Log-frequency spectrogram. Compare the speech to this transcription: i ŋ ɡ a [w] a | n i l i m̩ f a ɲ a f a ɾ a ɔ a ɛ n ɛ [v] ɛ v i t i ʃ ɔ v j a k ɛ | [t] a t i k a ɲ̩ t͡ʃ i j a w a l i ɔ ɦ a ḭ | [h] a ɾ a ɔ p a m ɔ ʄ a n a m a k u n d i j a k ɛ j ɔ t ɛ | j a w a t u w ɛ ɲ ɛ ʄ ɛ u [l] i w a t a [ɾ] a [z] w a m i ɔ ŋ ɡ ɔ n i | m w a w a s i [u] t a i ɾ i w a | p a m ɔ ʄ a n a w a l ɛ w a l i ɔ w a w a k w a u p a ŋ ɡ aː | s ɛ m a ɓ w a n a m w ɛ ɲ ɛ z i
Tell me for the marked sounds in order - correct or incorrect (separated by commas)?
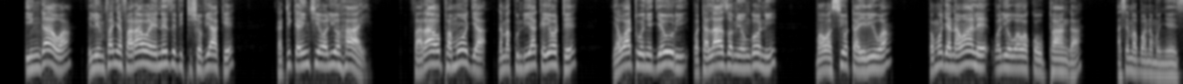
correct, incorrect, incorrect, incorrect, incorrect, incorrect, correct, incorrect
